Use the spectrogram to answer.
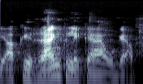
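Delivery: usual speaking voice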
